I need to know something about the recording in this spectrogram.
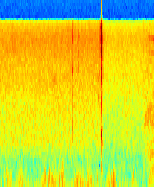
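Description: Wind buffeting the microphone in uneven low gusts, with one sharp click about a second and a half in.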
